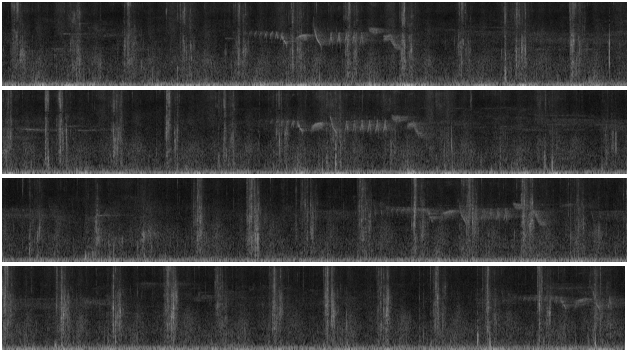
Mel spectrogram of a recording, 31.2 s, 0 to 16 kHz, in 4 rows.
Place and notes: walk through forest after thunderstorm
Steps, birds, wind... Recorded june 2, 2008 - project: "hasenbrot - a private sound diary"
